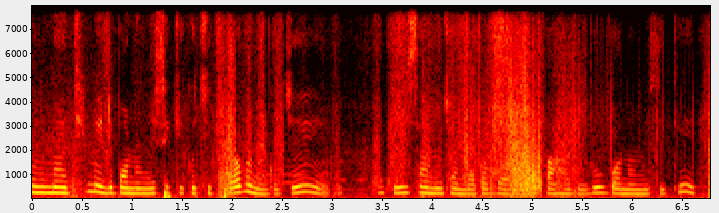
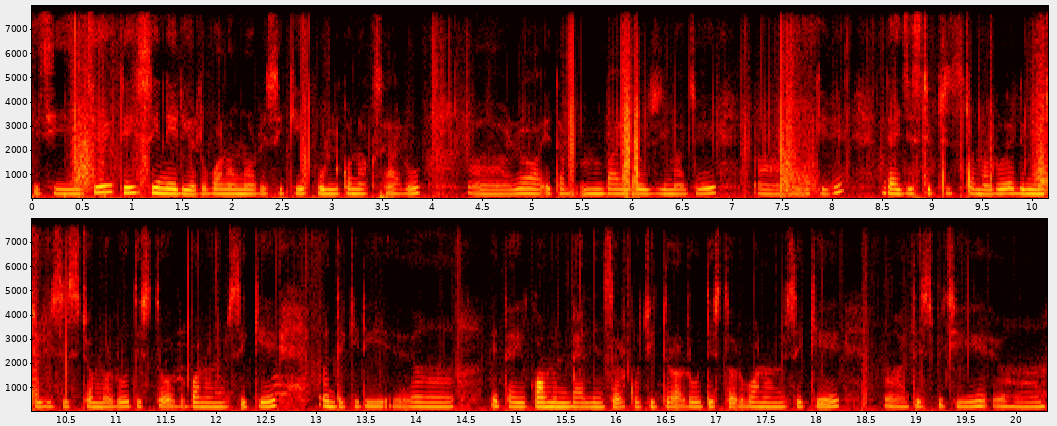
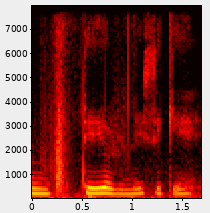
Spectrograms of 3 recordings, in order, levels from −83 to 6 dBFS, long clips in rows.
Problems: background conversations at intervals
